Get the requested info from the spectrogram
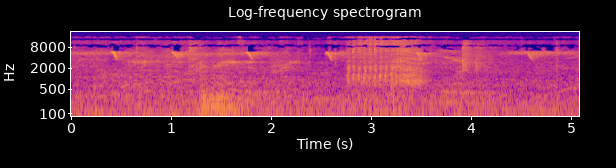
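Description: A small bird chirping over and over, short high notes that slide downward, about once a second, over steady outdoor hum. A brief low sound about a second and a half in is the loudest moment, and a short raspy noise follows around three seconds in.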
